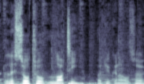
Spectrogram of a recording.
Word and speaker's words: Lesotho: so which is it well it's lesotho even though it's spelled with an o in the middle but i didn't know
